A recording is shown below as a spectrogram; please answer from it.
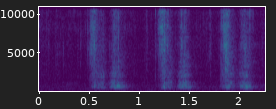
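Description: Kitchen knife chopping fresh parsley on a wooden cutting board: about five faint, quick cuts.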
